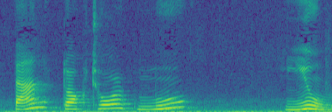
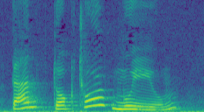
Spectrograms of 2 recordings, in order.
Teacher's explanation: Turkish does not like to have two vowels next to each other. So you are required to insert a Y between this question particle and this personal suffix. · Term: buffer Y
